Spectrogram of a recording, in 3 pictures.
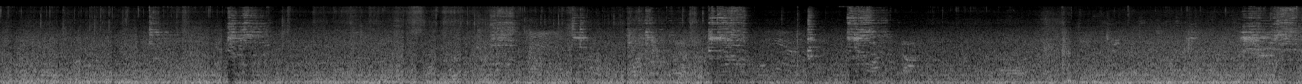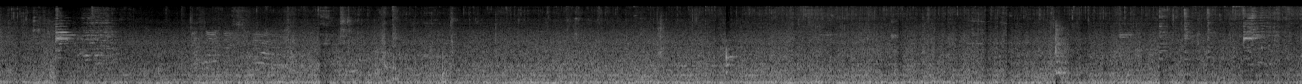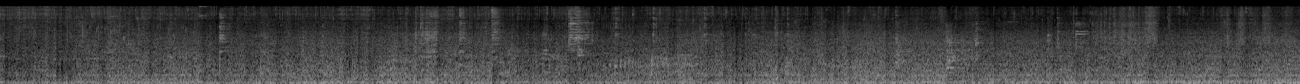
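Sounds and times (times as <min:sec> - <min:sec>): oil sizzling on a griddle: 0:00.0 - 0:39.0.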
